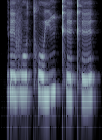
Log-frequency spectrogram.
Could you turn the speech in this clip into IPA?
ɾ e˨ v ʊ˨ tʰ o˨ j i˦ kʰ e˨ kʰ e˨˦

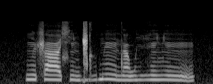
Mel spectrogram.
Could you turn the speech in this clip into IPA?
ĩ ʂ aː ɕ ẽ ɡ͡ǁ ɯ b ẽː d ã w i ɦ ẽ ʎ ẽː

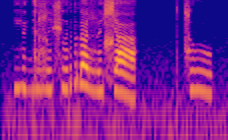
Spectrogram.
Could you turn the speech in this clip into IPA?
j y ɡʲ u ɮ i ʃ ɯ r a ɮ y ɕ a | t͡s u

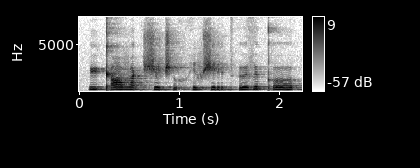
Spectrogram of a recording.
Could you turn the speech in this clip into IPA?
y kʼ ɑ v ɑ k ʃ ɯ t͡ʃʼ ɯ xʷ h i v ʃ i r t͡sʼ ɯ z ɯ kʼ o

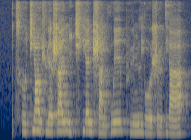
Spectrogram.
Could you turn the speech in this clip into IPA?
t͡sʰ ɤ˨˩ t͡ɕ j ɑ˥˨ ʊ̯ ɕ ɥ ɛ˨˩ ʂ a˦ ɪ̯ n̪ i˨˩ t͡ɕʰ j ɛ˥˨ n ʂ a˨˩ n x w e˦ ɪ̯ pʰ y˨˦ n l j o˨˩ ʊ̯ ʂ ɻ̩˨˦ t̪ j ä˨˦

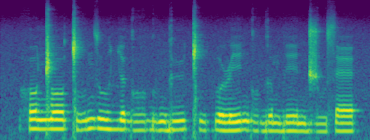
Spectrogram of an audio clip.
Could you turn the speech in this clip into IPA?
h ɔ ŋ͡ǁ ɔː ǀ o̤ n z uː ʎ œ ɡ ɔ̤ ɠ o̤ ŋ ɡ ʉː ǀʰ ṳ ɠ o ɭ e ŋ ɡ ɔ̤ ɡ ɵ m b eː n d͡ʒ o̤ s æ

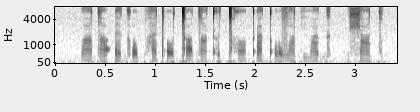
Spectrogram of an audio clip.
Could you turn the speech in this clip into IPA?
w ɛ tˤ w ə̰ ʔ ɛ ɡ ʔ ɔ̰ pʰ a tʼ ɔ̰ ǀ a̰ tˤ a kʼ ə ǀʰ ɔ kʼ a kʼ ɔ̰ v ø tˤ m ø ɡ | ʃ ə tˤ

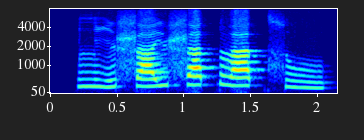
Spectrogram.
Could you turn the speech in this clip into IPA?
l i˨˩˦ ʂ a˧˥ j ʂ a˦˥ t̚ v a˦˥ t̚ s u˨˩

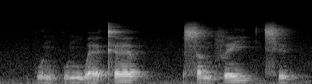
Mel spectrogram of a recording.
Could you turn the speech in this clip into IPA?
kʷ ɐ˨˩ ŋ kʷ ɐ˨˧ ŋ w ɛː˨˩ kʰ ɛː˥ p̚ | s ɐ˨ ŋ f e˥ j | t͡sʰ ɪ˧ k̚

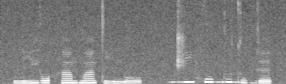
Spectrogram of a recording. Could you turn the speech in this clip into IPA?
l i˨ j ɔ˧ h ã˧ b ã˧ t i˨ n o˨ | d͡ʒ i˦ f o˦ ɡ u˦ d u˧ ɡ ɛ˧

